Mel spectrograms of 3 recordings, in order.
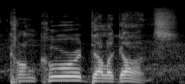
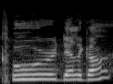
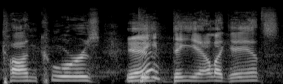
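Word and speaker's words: Concours d'Elegance: had to look it up how you really pronounce conour delance is the way it's pronounced conour delance uhhuh conour although it looks like conour de Elegance no it's not uh that's maybe the hillbilly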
